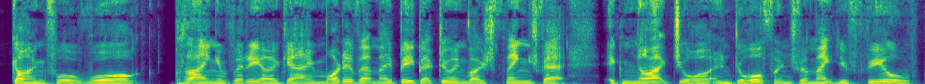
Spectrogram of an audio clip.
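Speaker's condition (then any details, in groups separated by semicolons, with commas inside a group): Cerebral palsy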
